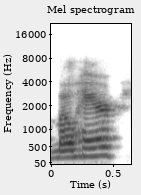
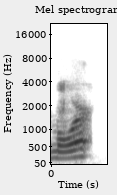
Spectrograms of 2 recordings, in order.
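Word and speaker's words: Moher: the cliffs of moore i kept saying it wrong the whole time i kept calling it the cliffs of mohair and that's not it that's it's cliffs of moore um so yeah i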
